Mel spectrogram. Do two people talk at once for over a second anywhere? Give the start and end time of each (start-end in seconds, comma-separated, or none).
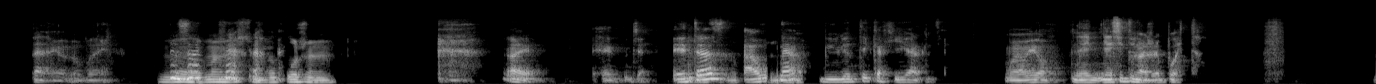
6.7-8.0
